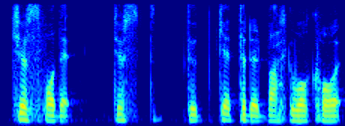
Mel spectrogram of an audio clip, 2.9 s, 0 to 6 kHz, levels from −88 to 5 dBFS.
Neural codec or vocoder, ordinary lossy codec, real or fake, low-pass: none; none; real; 5.4 kHz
